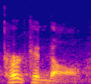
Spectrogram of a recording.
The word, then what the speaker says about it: Kirkendall: So that means I know how to say the word Kirkendall on the street. And if you see what the word, the street Kirkendall looks like, it does not look like it sounds like Kirkendall, but that is how you say it.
